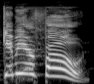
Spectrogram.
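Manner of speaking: imitating mom, loud and high; mock mom yell. Mom demanding daughter's phone to see the trailer, mock yell. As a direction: cry out a demand as an excited mom. Mom's excited demand, acted in story.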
